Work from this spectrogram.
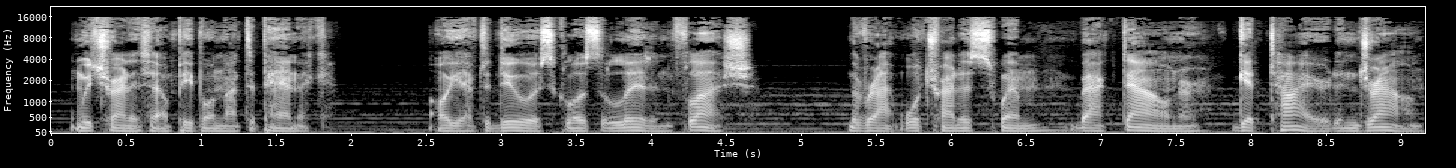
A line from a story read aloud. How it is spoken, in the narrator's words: Pace said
